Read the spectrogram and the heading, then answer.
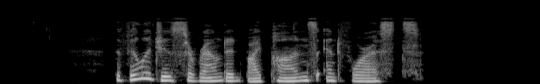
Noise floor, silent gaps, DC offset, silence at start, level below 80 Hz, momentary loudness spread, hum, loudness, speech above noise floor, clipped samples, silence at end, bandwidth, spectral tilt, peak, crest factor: -89 dBFS; none; under 0.1%; 1.15 s; -68 dBFS; 11 LU; none; -23 LUFS; 67 dB; under 0.1%; 1.2 s; 9.4 kHz; -6 dB/octave; -8 dBFS; 16 dB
